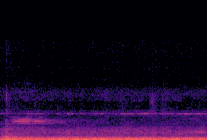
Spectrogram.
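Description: Faint steady low hum of background noise with no distinct event, and a brief faint high tone just after the start.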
